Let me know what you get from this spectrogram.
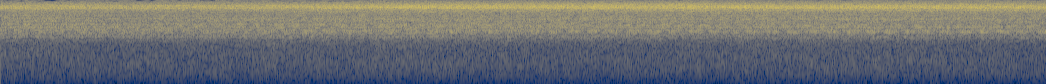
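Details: Cicadas fill the air with a steady, dense, high-pitched hiss-like drone that holds even and unbroken throughout, with no other clear sounds.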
